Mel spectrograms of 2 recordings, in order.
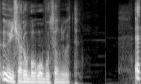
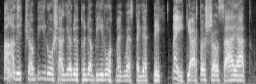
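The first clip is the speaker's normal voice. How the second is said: growling rebuke; 8 semitones higher than usual. A narrator's reading. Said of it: "rámordult az öreg úrra".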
